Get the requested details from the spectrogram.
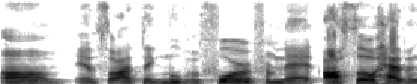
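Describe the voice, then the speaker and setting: A plain, everyday voice with an American accent, ordinary pitch variation and a fairly quick pace. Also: woman. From Chicago, South Shore. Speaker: youth activist. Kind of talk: panel discussion.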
